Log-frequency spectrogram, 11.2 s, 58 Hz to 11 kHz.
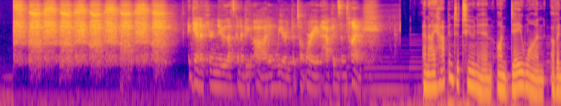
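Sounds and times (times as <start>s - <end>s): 
rapid forceful nasal breath-of-fire breathing: 0.3s - 3.6s
speech: 4.0s - 7.6s, 8.4s - 11.2s.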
